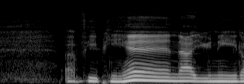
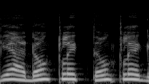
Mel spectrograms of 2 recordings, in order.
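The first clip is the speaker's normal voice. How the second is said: high-pitched mock warning; imitated alarmed scammer; 8 semitones higher than usual. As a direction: plead in mock alarm to stop. Imitating scammers stopping their victim.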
